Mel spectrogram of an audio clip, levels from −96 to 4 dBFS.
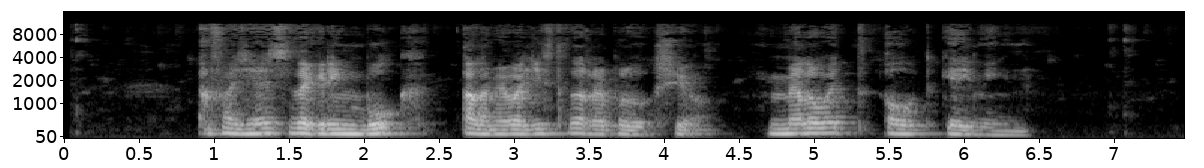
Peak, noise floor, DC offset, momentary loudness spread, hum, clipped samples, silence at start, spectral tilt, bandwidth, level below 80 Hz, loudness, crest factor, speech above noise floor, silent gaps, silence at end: -6 dBFS; -71 dBFS; under 0.1%; 14 LU; none; under 0.1%; 0.9 s; -7 dB/octave; 11.5 kHz; -64 dBFS; -25 LUFS; 20 dB; 47 dB; none; 1.05 s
